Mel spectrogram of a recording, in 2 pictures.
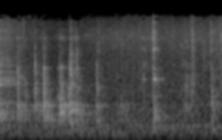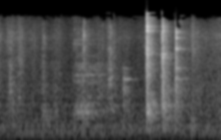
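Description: Metal-on-metal handling as a drill bit is taken out of a lathe's drill chuck: light clicks and rattles in the first second, then three sharp metallic clinks near the end.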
